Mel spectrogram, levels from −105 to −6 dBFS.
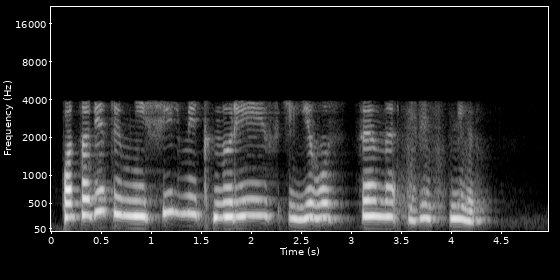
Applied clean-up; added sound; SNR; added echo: neural mask model DeepFilterNet 3.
